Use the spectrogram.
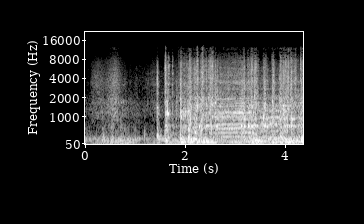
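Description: Heavy tank engines rumble steadily, with a quieter stretch at first, then a sharp clank and a surge to a louder, sustained mechanical roar. No voices are heard. Tank crews near Bakhmut are preparing their vehicles for battle.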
